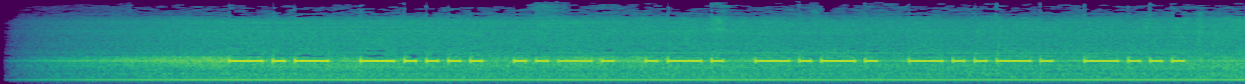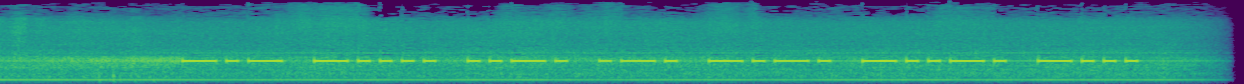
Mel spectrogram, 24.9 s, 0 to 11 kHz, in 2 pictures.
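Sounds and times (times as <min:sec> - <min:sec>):
beacon signal: 0:02.3 - 0:11.9, 0:14.2 - 0:23.9.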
